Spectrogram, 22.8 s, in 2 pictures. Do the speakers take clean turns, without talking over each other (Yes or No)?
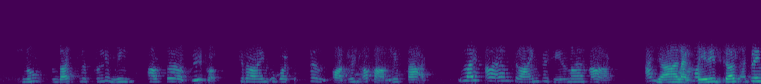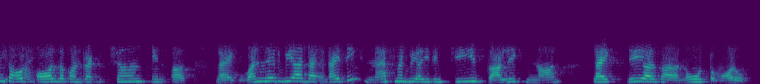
No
